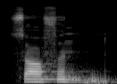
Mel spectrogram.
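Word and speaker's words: soften: सॉफन, तो आपका सॉफन में जो साइलेंट लेटर है वो है टी। आप सॉफन को प्रोनाउंस करते समय टी का प्रयोग नहीं करते हैं।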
